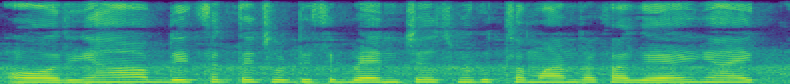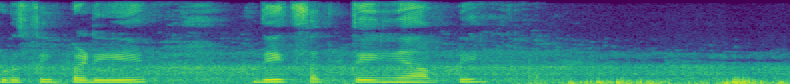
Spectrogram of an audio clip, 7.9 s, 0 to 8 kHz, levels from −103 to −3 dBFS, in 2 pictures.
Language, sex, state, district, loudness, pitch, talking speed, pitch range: Hindi, male, Rajasthan, Jaipur, -18 LUFS, 210 Hz, 195 wpm, 200-220 Hz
